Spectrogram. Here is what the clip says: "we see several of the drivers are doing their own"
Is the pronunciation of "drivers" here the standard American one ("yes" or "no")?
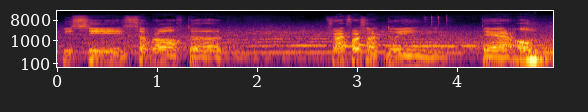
no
